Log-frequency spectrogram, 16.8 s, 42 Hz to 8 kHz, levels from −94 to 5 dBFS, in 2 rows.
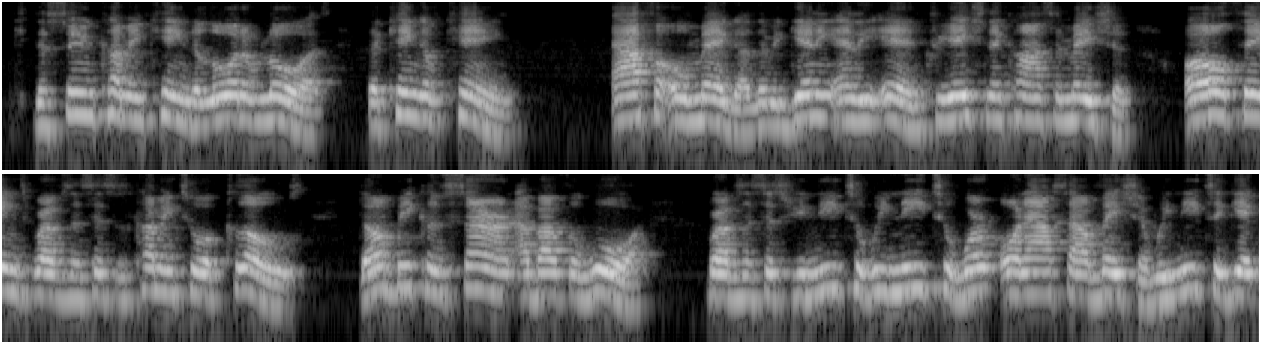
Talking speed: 195 wpm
